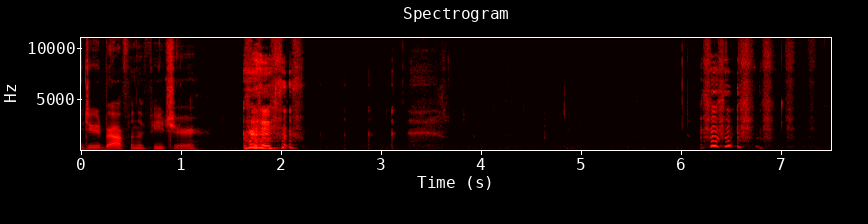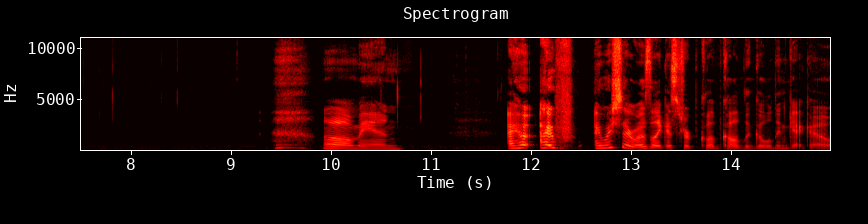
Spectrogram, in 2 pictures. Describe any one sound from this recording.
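A young woman talks casually into a headset microphone, close up.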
